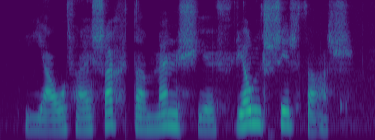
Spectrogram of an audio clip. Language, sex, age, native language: Icelandic, male, 11, Icelandic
